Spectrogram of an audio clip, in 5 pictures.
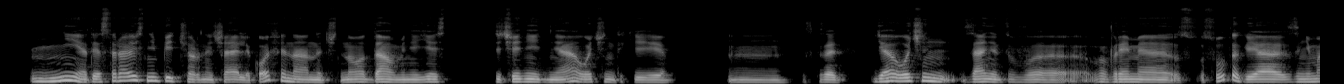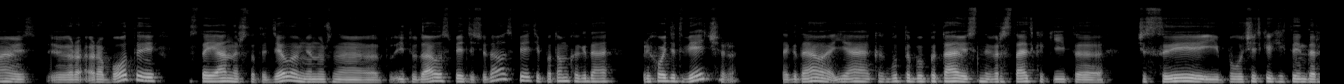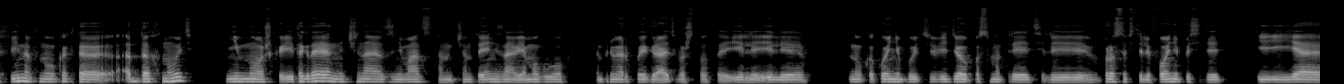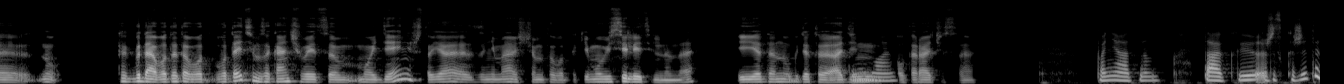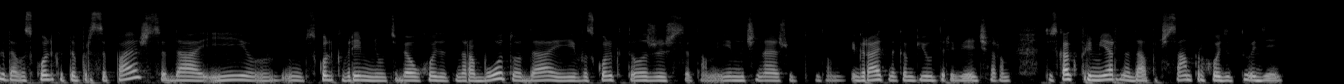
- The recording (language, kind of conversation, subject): Russian, advice, Как мне просыпаться бодрее и побороть утреннюю вялость?
- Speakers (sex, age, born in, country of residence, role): female, 40-44, Russia, Italy, advisor; male, 30-34, Latvia, Poland, user
- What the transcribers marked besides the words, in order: tapping; other noise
